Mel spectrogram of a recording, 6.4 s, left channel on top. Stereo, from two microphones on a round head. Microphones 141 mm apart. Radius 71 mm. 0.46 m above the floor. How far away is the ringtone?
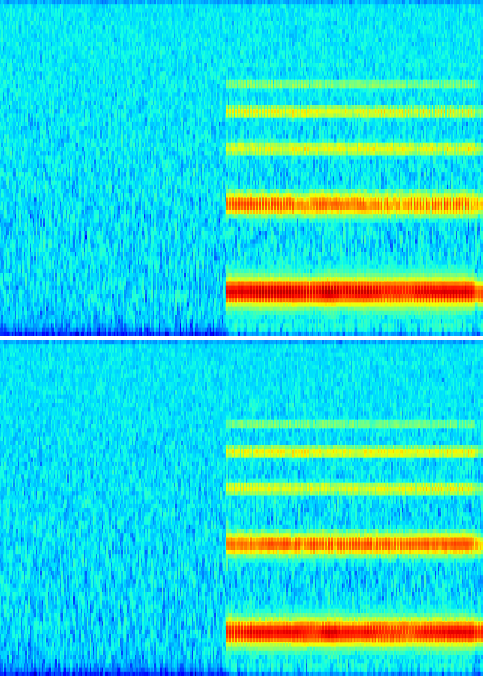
About 0.9 m.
